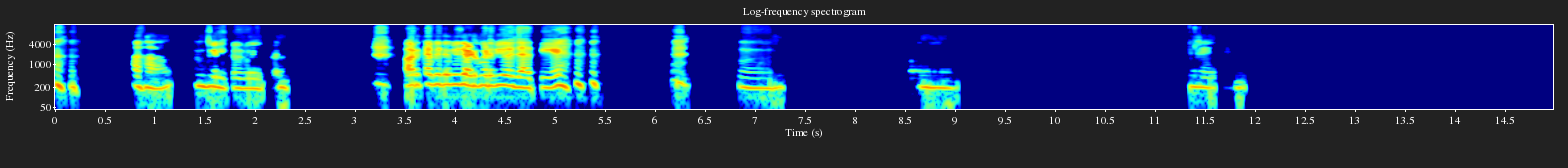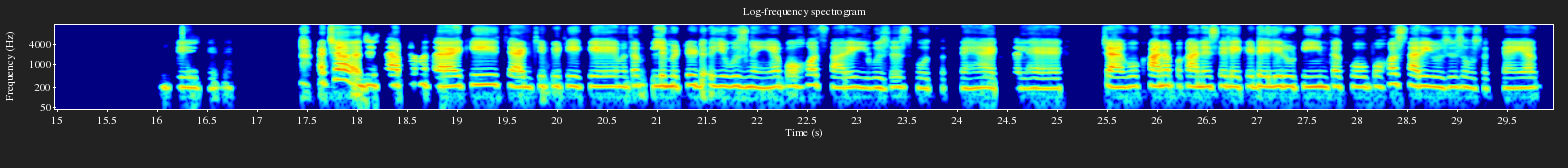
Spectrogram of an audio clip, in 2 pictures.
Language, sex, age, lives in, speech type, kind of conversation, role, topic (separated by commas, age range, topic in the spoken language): Hindi, female, 30-34, India, conversation, podcast, host, Future mein AI sahayak ghar ki rozmarra ki routines ko kaise badlenge, tum kya sochte ho?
